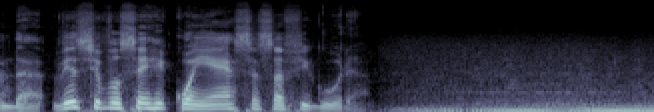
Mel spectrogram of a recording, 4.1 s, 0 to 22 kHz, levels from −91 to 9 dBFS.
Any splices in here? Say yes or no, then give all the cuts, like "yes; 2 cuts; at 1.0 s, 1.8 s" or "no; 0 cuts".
yes; 1 cut; at 2.5 s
